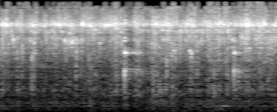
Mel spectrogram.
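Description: Two green chilies sautéing in hot oil for tomato chutney give a dense, continuous crackling sizzle with faint stirring ticks, close and steady throughout, with no voices.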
